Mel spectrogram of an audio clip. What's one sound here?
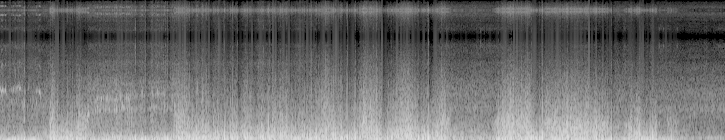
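Wind rushes and buffets loudly over the microphone outdoors.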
